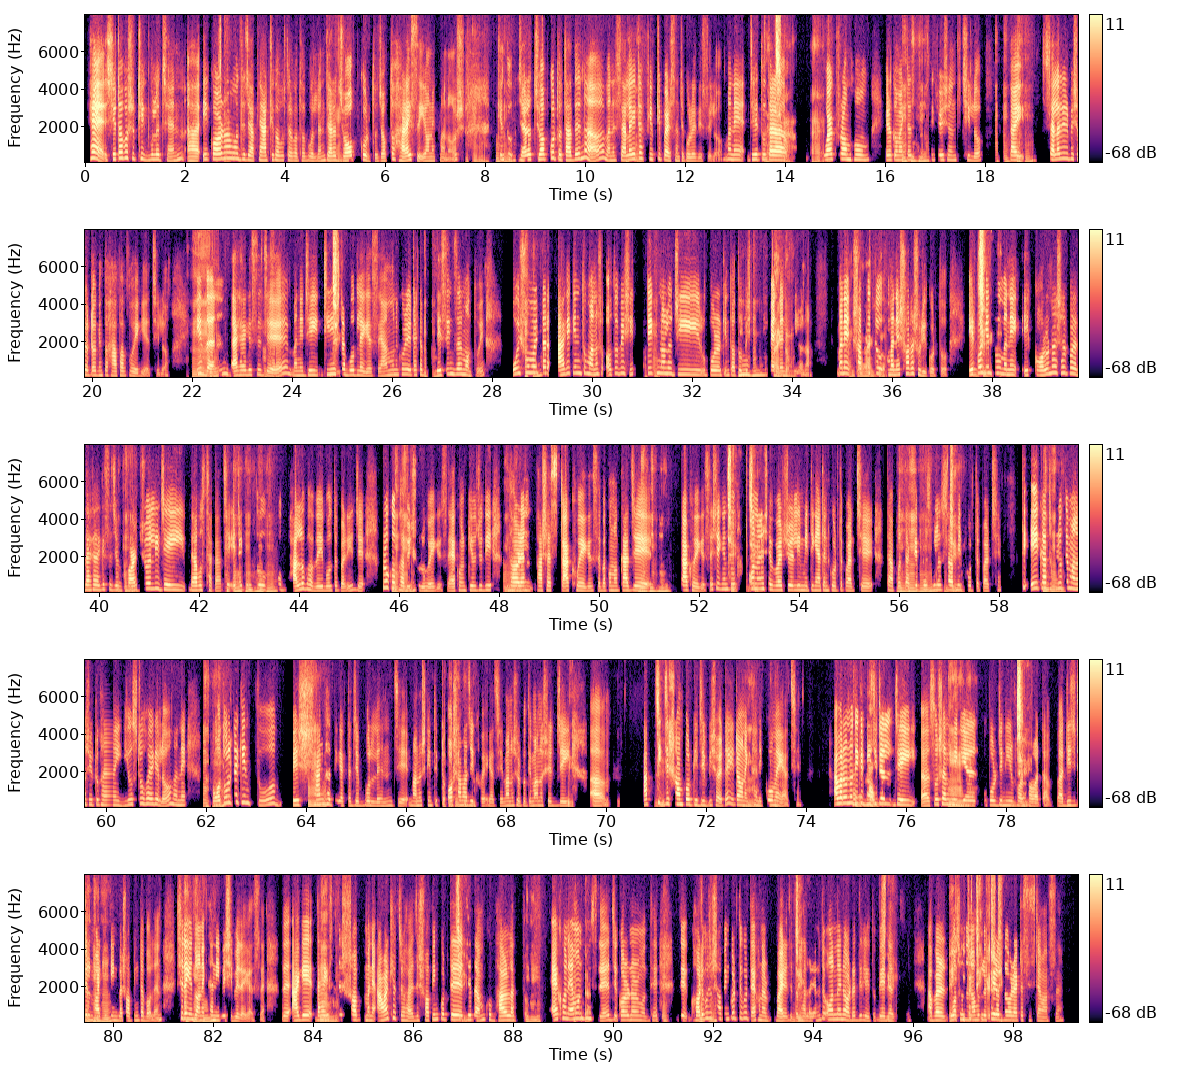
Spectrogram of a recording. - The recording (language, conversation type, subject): Bengali, unstructured, মানব ইতিহাসে মহামারী কীভাবে আমাদের সমাজকে বদলে দিয়েছে?
- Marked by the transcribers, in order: static; in English: "ব্লেসিংস"; in English: "ডিপেন্ডেন্ট"; in English: "ভার্চুয়ালি"; "স্টাক" said as "টাক"; in English: "ভার্চুয়াল"; in English: "অ্যাটেন্ড"; distorted speech; chuckle; tapping; other background noise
